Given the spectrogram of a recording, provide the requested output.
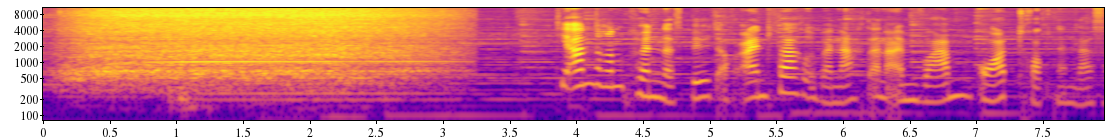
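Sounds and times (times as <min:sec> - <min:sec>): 
hair dryer blowing with faint motor hum: 0:00.0 - 0:03.4
speech: 0:04.0 - 0:07.9.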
